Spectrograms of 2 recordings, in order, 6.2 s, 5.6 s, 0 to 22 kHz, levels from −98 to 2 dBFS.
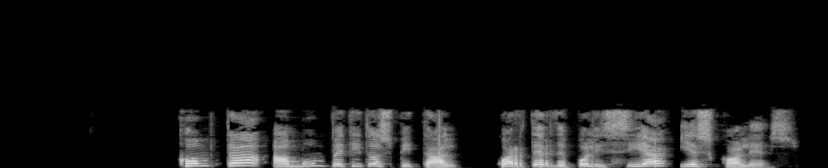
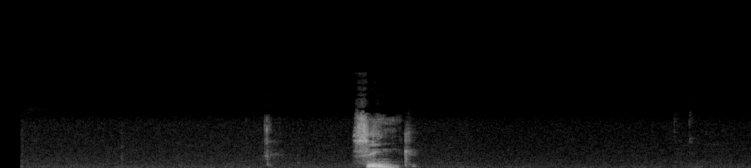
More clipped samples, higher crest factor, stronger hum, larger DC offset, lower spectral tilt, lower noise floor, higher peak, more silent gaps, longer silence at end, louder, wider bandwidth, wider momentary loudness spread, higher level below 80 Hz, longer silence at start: neither; second, 18 dB vs 28 dB; neither; neither; about the same, -4 dB/octave vs -4.5 dB/octave; first, under -90 dBFS vs -74 dBFS; first, -2 dBFS vs -12 dBFS; first, 3.53-3.72 s vs none; second, 0.3 s vs 2.55 s; first, -18 LUFS vs -31 LUFS; about the same, 8 kHz vs 8.4 kHz; second, 9 LU vs 28 LU; first, -60 dBFS vs -80 dBFS; second, 1.35 s vs 2.65 s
